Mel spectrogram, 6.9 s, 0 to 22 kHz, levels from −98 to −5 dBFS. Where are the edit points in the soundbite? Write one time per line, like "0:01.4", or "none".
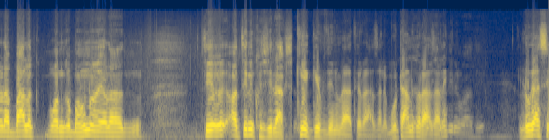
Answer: none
